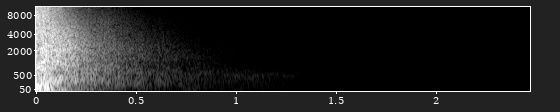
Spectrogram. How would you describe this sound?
Single Pistol Gunshot 4.2
Gun, Gunshot, Pistol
